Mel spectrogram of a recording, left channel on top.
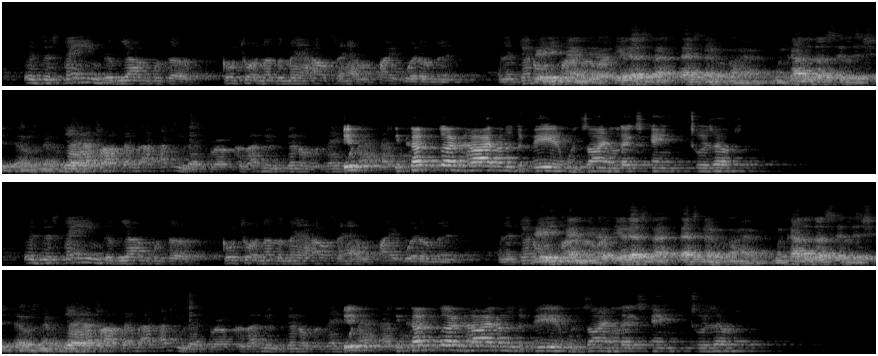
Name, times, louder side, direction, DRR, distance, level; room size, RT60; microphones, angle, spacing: voice 1, 0.2-1.9 2.2-4.6 5.0-6.2 8.4-8.6 9.3-13.1, equal, 5° left, 4 dB, 0.3 m, -36 dB
voice 2, 5.3-9.5, right 1 dB, 80° right, -2 dB, 1.2 m, -30 dB
voice 3, 12.8-16.0, left 4 dB, 80° left, 7 dB, 0.5 m, -28 dB
3.7 x 2.7 x 4.3 m, 1.1 s
head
